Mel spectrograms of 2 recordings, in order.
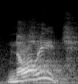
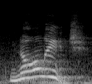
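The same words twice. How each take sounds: First: Said in the usual way. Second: Echoed high. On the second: Shown as a demonstration. Preacher echoing the word Moses was given, high and awed. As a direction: float "Knowledge." up high as an awed echo.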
